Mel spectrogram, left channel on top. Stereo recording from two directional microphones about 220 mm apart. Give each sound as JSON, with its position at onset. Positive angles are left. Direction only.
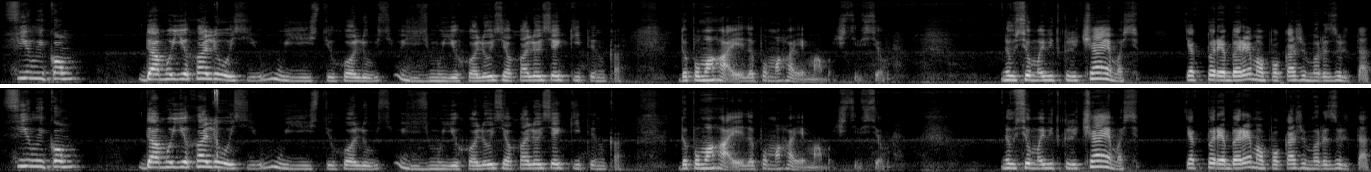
{"t": 0.1, "sound": "a woman's voice", "side_deg": 10}
{"t": 10.0, "sound": "a woman's voice", "side_deg": 5}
